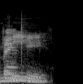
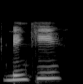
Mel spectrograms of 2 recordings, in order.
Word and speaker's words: Minky: how do you pronounce his last name? – Minky. – Mike Minky. – Minky. – Yeah, it's like monkey but with an E instead of.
